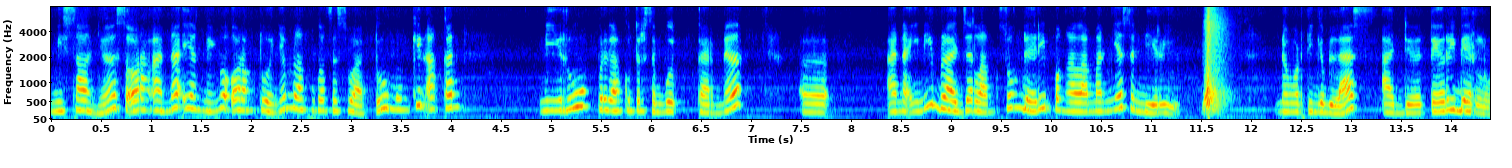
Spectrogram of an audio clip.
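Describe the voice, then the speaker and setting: A woman speaks at a moderate pace with a slight West Kalimantan accent. Her high pitch carries a dark, mellow tone and lively intonation. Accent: slight Pontianak Malay. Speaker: university student. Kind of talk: student presentation video. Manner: casual.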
